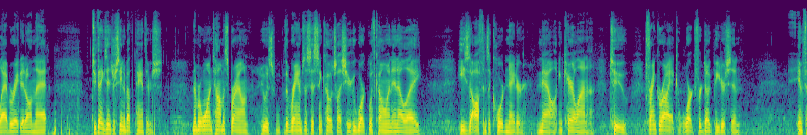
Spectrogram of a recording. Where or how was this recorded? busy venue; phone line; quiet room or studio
busy venue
